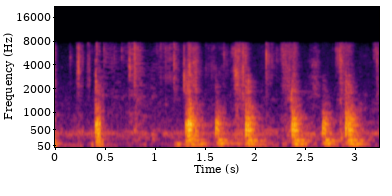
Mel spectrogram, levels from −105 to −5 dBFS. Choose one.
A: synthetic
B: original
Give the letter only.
B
